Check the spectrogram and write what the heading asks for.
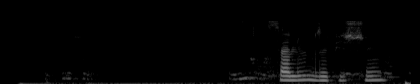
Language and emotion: Russian, neutral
